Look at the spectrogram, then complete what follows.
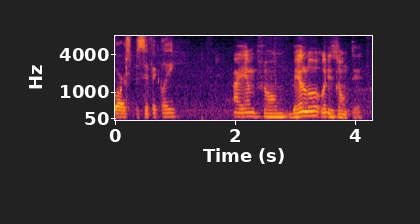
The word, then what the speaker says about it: Belo Horizonte: How do you pronounce where you are specifically? I am from Belo Horizonte.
